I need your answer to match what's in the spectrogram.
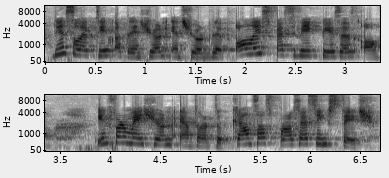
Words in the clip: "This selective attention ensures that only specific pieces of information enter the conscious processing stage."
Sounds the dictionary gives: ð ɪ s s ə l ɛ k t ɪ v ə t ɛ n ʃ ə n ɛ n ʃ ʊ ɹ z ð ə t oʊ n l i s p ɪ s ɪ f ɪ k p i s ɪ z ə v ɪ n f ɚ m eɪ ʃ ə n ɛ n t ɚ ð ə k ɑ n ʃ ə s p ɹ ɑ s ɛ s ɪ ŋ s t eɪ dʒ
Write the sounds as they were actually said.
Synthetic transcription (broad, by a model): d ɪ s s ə l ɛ k t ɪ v ə t ɛ n ʃ ə n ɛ n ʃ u ɹ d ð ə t oʊ n l i s p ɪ s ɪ f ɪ k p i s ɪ s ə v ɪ n f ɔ m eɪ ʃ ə n ɛ n t ɚ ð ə k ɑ n s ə s p ɹ ɑ s ɛ s ɪ ŋ s t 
